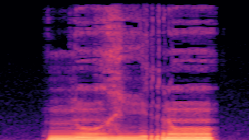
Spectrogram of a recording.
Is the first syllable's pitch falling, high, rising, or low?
low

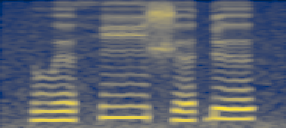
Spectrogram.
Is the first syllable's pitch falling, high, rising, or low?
low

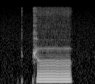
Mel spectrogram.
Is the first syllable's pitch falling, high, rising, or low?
high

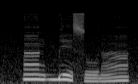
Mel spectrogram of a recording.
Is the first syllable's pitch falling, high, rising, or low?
high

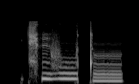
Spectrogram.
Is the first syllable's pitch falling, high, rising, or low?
high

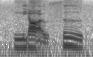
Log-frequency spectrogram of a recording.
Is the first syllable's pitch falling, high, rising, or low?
low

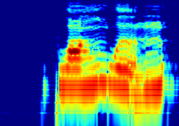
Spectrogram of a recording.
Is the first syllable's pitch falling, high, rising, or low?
rising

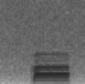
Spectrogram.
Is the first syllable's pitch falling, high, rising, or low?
high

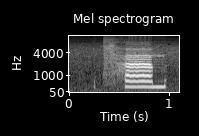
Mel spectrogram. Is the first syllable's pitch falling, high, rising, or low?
high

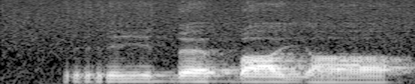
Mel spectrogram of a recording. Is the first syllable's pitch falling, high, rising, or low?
high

